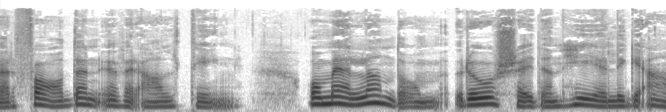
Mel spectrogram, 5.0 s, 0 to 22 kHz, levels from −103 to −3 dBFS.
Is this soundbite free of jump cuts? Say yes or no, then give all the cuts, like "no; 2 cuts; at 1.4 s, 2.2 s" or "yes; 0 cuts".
yes; 0 cuts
